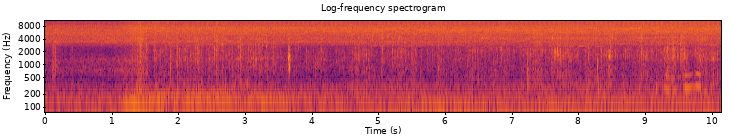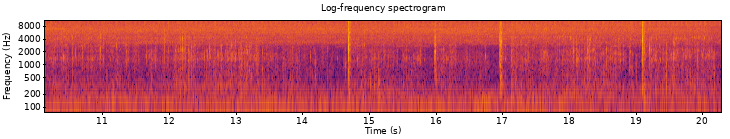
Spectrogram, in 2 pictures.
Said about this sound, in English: Why are you clicking those stroller wheels? Are you trying to get some feels of annoyance from the listeners?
